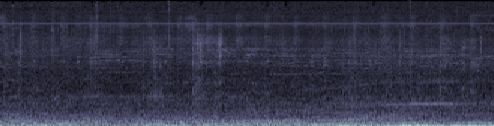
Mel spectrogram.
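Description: A car engine rumbles steadily as the vehicle drives over sand.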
